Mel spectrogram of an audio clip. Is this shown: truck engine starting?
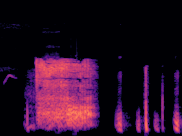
no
